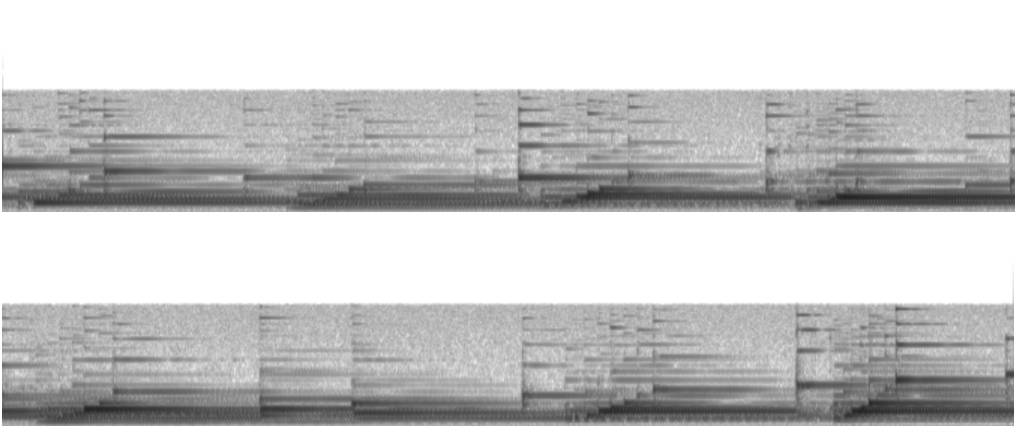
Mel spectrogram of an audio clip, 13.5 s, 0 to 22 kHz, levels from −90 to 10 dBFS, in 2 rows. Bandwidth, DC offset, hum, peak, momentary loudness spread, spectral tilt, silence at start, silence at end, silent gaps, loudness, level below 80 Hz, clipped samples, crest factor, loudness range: 4 kHz; under 0.1%; none; 0 dBFS; 13 LU; -12 dB/octave; 0 s; 0 s; none; -16 LUFS; -60 dBFS; under 0.1%; 16 dB; 6 LU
